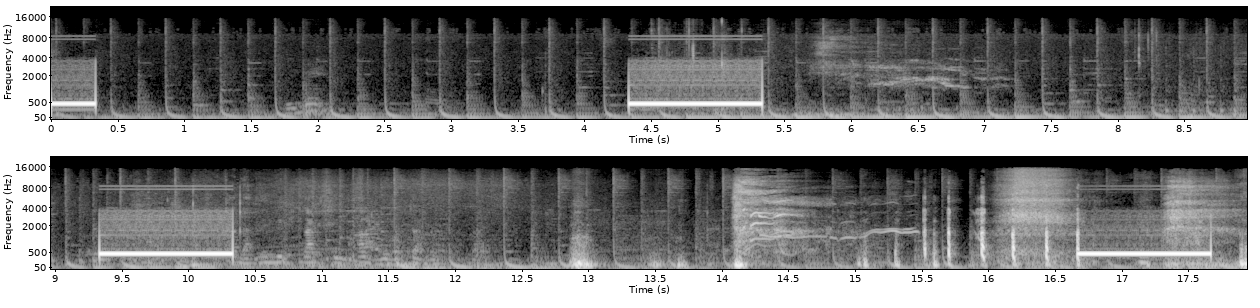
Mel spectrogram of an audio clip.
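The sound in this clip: Telephone ringback tone as a call is placed to a brother: three long, steady tone bursts roughly five seconds apart, separated by quiet gaps, with scattered clattering noises toward the end.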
